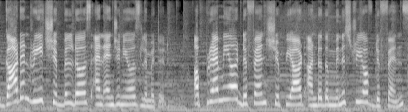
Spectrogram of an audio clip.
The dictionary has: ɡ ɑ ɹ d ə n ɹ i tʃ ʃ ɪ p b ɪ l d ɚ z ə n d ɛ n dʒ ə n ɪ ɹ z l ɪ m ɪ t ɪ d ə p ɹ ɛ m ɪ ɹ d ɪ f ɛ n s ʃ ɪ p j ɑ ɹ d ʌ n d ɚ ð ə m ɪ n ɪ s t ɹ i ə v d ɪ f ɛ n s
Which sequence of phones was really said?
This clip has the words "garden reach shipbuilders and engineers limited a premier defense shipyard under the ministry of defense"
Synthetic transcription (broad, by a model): ɡ ɑ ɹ d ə n ɹ i tʃ ʃ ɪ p b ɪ l d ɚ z ə n d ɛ n dʒ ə n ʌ ɹ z l ɪ m ɪ t ɪ d ə p ɹ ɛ m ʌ ɹ d ɪ f ɛ n s ʃ ɪ p j ɑ ɹ d ʌ n d ɚ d ə m ɪ n ɪ s t ɹ i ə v d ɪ f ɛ n s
